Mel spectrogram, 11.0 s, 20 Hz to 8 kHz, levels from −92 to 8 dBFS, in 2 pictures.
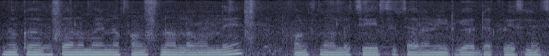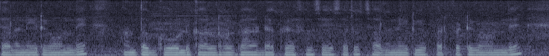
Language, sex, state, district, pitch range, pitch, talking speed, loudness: Telugu, male, Andhra Pradesh, Krishna, 115-120 Hz, 115 Hz, 140 wpm, -37 LUFS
